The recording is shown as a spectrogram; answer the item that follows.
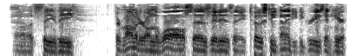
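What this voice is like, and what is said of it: Tired-sounding voice. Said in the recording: “I sound a little tired”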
